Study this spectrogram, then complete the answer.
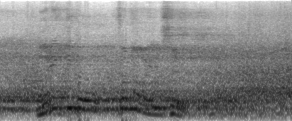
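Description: A crowd chants loudly in the stands.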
